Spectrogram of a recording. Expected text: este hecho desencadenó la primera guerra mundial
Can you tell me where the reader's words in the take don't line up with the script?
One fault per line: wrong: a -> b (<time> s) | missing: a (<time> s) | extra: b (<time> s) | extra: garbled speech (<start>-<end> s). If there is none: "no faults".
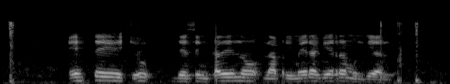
no faults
